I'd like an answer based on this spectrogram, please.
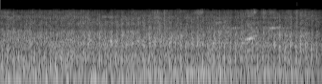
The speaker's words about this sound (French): Pendant que les hélicoptères de l'armée aérienne survolaient le ciel quinois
